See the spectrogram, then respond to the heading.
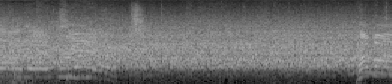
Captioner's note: crowd cheering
